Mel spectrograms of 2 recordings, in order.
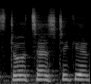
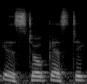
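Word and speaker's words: stochastic: তো যেটা অনলি স্টোচ্যাস্টিক, যেটার আশেপাশে কোনো কিছু নেই, তো এখানে স্টোক্যাস্টিক আপনি যেটা বলতে পারেন, তবে চ্যাস্টিকটাই রিয়েল উচ্চারণ। এখানে দেখতে পাচ্ছেন স্টার চিহ্ন না থাকলে স্টার চিহ্ন দিয়ে দিবেন, তারপর স্টোচ্যাস্টিকের উপর আমরা ক্লিক করব।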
